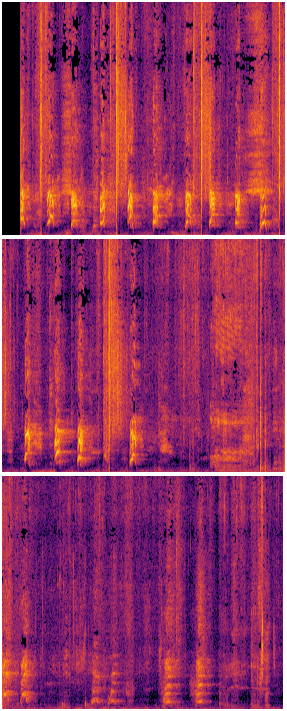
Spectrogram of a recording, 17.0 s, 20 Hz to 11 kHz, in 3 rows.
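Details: German Shepherd dog, 13 months old, during bitework training: a run of sharp, regular barks for the first eight seconds, then scattered barks mixed with a man's voice and scuffling noise.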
